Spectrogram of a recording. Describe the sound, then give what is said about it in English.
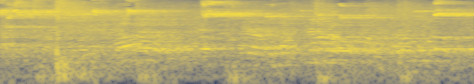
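A basketball is dribbled during a game, giving a few dull, thudding bounces at an uneven rhythm under continuous fast commentary. “dribbling the ball way out of the angle. Now he starts dribbling in”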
